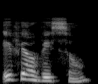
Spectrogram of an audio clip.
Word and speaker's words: effervescent: n Se prononc en effervescent le T à la fin de effervescent est mué un analgésique un comprimé effervescent un analgésique un comprimé effervescent un trait homéopathique un traitement homéopathique dans le mot traitement le a et le i se prononc e r et le E et le N à la fin du mot traitement se prononce en traitement le T est mué homéopathique les deux h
